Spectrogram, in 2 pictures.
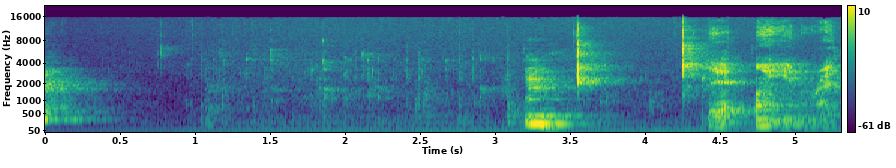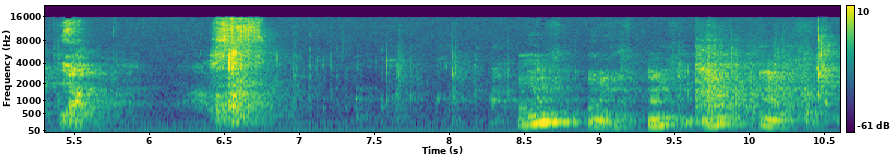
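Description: A person's voice in short mumbled bursts while eating crab meat, with no clear words. There is a sharp click about six and a half seconds in.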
